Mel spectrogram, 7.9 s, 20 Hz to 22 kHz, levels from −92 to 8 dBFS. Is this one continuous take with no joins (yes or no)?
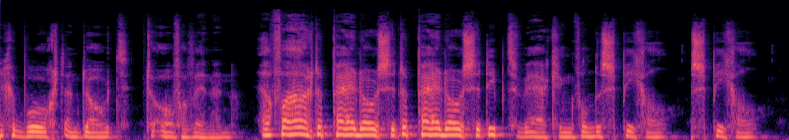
no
